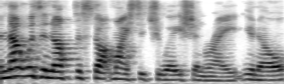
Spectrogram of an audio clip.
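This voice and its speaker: A woman talks at a fairly quick pace. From Middle East, raised in Canada. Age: 50s. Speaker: athlete. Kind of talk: interview. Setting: livestream. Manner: animated.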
